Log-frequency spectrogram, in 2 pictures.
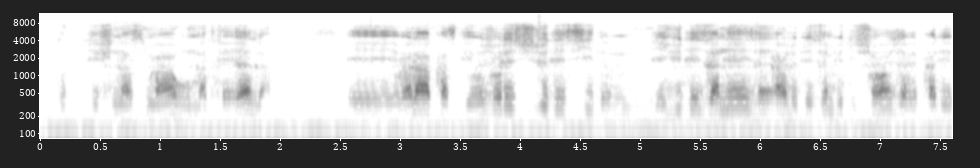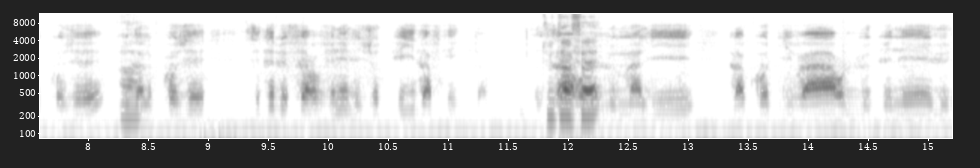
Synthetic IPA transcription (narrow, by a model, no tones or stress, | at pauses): ɔ̃d̪̥əfinɑ̃smɑ̃umat̪ʁjɛl | evwalapaʁsə̥kəoʒuʁd̪ɥisiʒəd̪esid̪ | iljayd̪ezaneʒaɛʁləd̪øzjɛ̃med̪ysɑ̃ʒavɛpad̪əpχoʒɛd̪ãləpχoʒɛset̪ɛd̪əfɛʁvəniʁlɛzot̪χpeid̪afχik | t̪uzaʁləmali | lakot̪̚d̪ivaʁləbenɛlə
